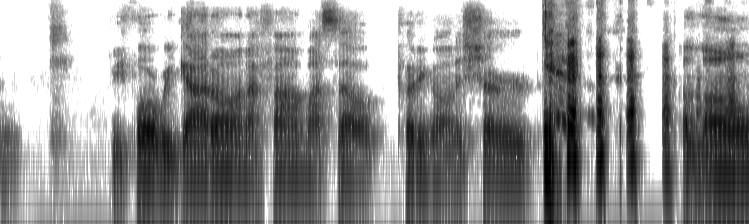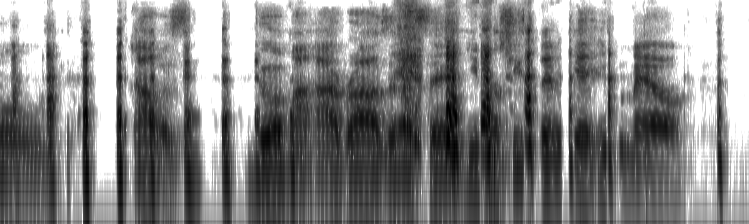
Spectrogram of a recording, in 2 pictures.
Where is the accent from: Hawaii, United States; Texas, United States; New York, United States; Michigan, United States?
Michigan, United States; Detroit; I grew up in Detroit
